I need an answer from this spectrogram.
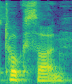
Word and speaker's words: Tokusan: Tungshang, also known as Tungshang Yangzhi, or in Japanese pronunciation of his characters, his Chinese characters, since the Chinese language, written language, was the first written language in Japan. He's known as Tokusan in Japanese.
